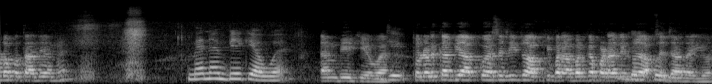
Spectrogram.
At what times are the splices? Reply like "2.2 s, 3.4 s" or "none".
none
